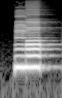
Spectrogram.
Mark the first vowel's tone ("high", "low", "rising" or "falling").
high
